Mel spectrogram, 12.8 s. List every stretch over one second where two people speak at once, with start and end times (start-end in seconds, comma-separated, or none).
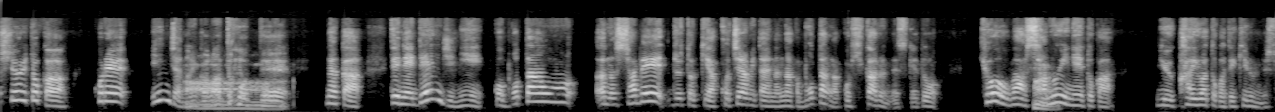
1.8-3.0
